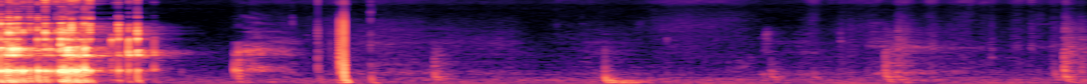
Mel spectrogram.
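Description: A loud, long deliberate burp opens the clip, followed by quieter mouth clicks, breaths and small sounds against near silence.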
